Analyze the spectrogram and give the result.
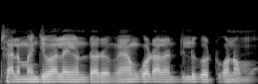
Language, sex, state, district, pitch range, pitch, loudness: Telugu, male, Andhra Pradesh, Srikakulam, 110-115 Hz, 115 Hz, -16 LUFS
